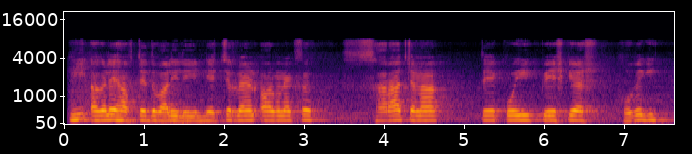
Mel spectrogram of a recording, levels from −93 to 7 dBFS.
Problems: background sounds at intervals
